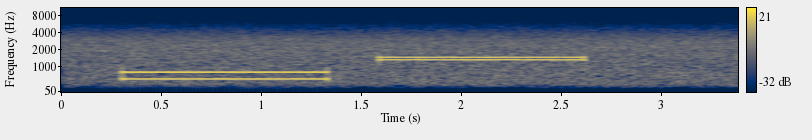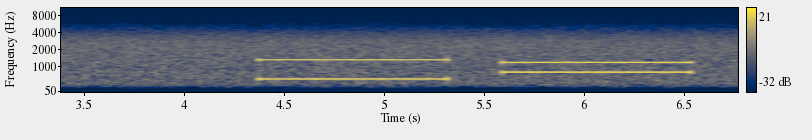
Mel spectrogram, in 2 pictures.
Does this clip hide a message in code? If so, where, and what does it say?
Yes: aircraft SELCAL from 0.3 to 6.5 s, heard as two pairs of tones, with radio hiss. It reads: FK-RS FR-KQ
